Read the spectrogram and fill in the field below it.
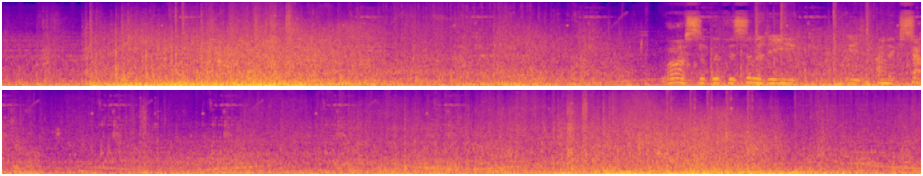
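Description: Shells explode with loud booms.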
